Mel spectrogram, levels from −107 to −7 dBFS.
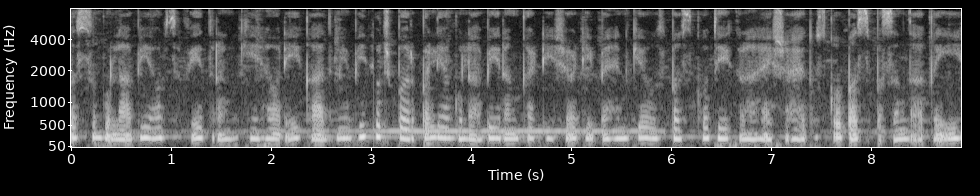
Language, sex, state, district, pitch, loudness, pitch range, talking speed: Hindi, female, Uttar Pradesh, Jyotiba Phule Nagar, 220 Hz, -28 LUFS, 210-230 Hz, 230 wpm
